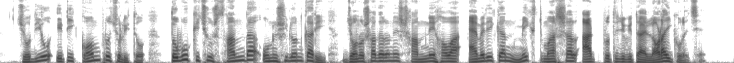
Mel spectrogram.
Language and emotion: Bengali, neutral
